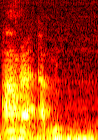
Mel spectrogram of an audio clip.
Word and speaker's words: aureum: Olim, Allison, et multi alai herores Graeci ad quoquidem navigo verant vellus aurum aureum Aureum, that's right. Three quaerent syllables.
